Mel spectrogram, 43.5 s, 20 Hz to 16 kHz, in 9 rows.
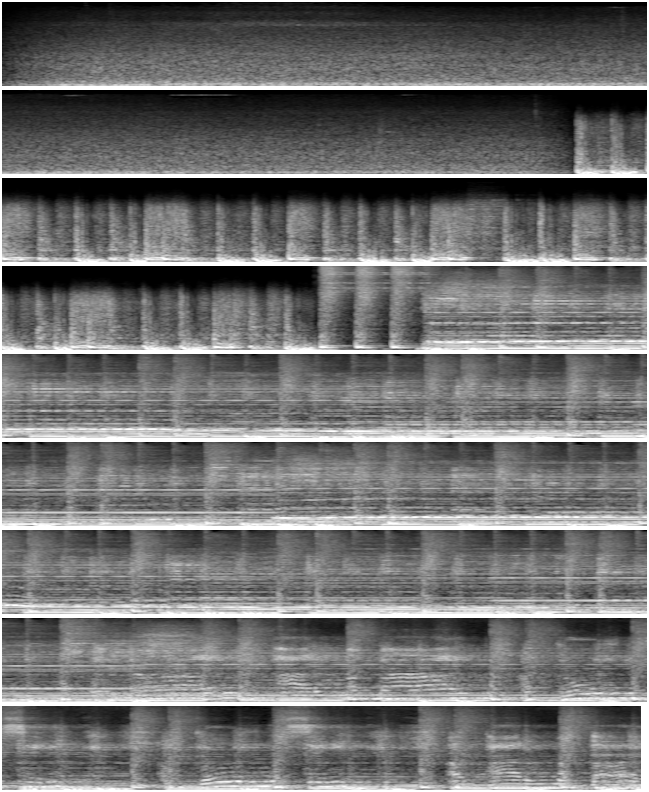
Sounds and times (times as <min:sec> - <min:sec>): Music: 0:09.2 - 0:43.4.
